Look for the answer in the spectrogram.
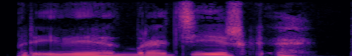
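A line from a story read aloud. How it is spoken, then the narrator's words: Hoarse rasp. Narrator (Russian): прохрипел я в ответ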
